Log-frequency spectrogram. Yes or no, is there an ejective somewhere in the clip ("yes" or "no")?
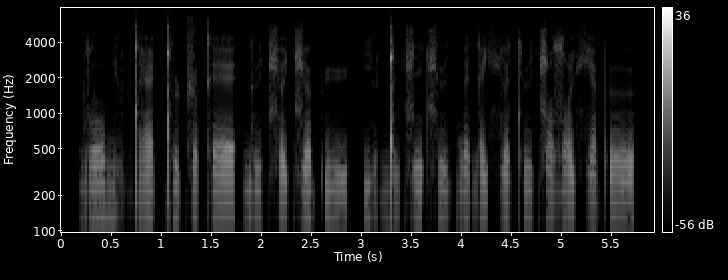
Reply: yes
